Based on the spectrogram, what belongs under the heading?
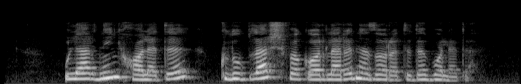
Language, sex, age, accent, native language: Uzbek, female, 18-24, Toshkent shahri, Uzbek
